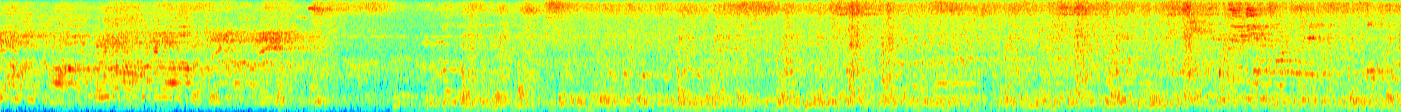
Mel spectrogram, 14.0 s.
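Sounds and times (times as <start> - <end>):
electric train rolling past: 0.0 - 14.0
wheels clacking over rail joints: 4.5 - 14.0.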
